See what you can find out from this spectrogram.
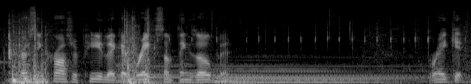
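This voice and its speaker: A man casually commenting on a game as he plays, thinking aloud and reading the notes he finds out loud. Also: on the low side, steady tone, moderate pace, over loud music. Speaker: let's play host.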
